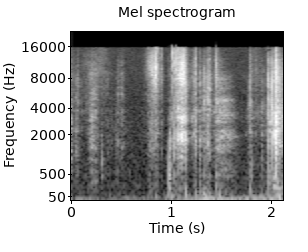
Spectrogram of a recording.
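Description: Handling of a hockey trading card: after a quiet first second, a few soft clicks and rustles as the card is slid and set down.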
